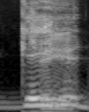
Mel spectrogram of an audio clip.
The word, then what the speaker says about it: Gita: I think I might have mispronounced that too. It might be the Gita. – Anyway, yeah, Gita, Gita. – G-I-T-A. – Well, Rita would be R-I-T-A, and it's pronounced Rita, so Gita, Rita. – Gita, but yeah, might be, anyway, sorry, but I digress. – The G-I-T-A robot, it's got two versions.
